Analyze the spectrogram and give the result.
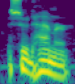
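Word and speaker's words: Südhemmern: I call psea fed I'm told it's pronounced sud Hammer so let's do some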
